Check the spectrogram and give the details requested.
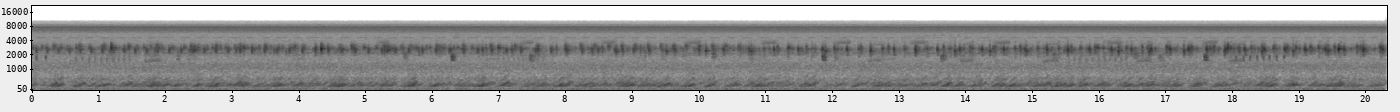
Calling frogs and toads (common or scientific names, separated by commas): Bischoff's tree frog, Leptodactylus latrans, Cochran's lime tree frog, Scinax perereca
